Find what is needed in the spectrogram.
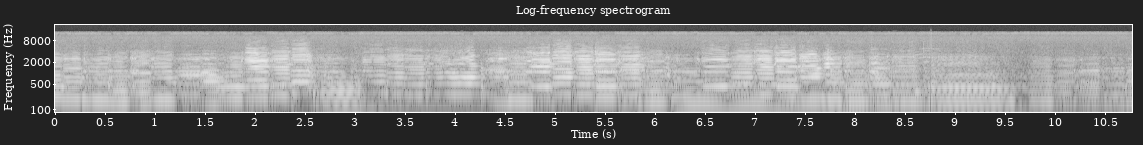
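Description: Cello playing a slow bowed melody over long-held low bass notes.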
